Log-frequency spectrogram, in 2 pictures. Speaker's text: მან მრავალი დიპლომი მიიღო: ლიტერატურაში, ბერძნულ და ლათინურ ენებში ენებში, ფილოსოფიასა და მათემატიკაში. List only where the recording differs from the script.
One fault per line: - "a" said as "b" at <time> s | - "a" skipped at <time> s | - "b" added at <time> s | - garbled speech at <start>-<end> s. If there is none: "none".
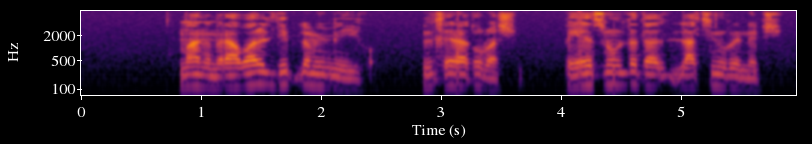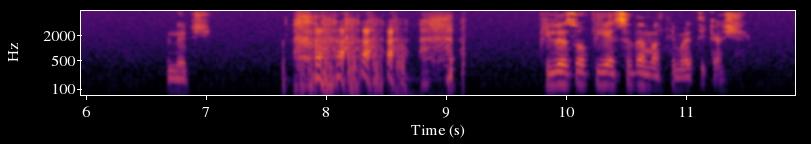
none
